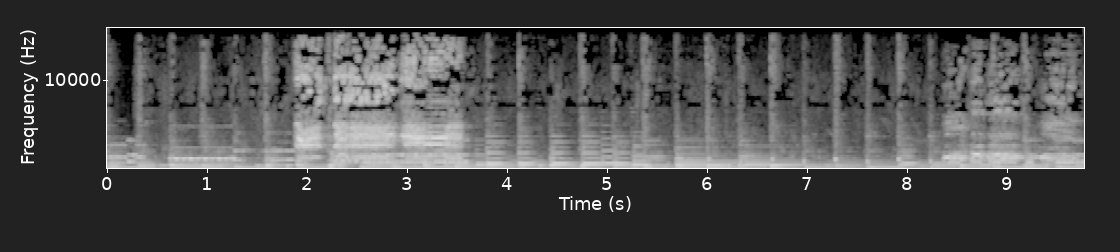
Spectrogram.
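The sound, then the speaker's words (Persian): A rooster crows in loud, drawn-out calls over a bouncy, rhythmic musical backing, with a second burst of crowing near the end. “هر جوری که بخونه نمره بهش میدم 20، چون خروس خوب ما خروس بیمحل نیست.”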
